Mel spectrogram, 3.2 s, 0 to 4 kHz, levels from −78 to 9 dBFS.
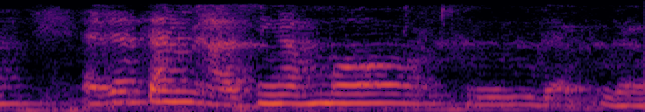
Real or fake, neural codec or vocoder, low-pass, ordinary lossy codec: fake; codec, 16 kHz, 4 kbps, FreqCodec, larger model; 3.6 kHz; MP3, 24 kbps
